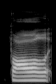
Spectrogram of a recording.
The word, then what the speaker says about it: Thal: Thal is spelled T-H-A-L.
